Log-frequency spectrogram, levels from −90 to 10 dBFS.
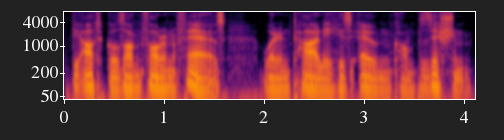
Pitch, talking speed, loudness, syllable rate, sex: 80 Hz, 145 wpm, -21 LUFS, 6.0 syllables/s, male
